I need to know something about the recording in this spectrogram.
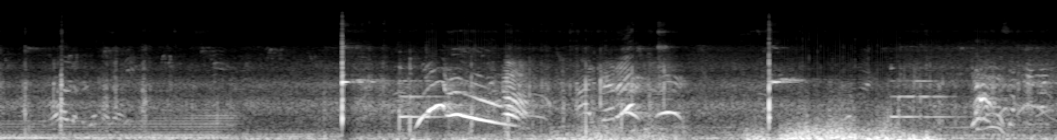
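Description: A softball bat hitting the ball with a sharp crack and a brief ringing ping, followed by players shouting; a second crack of the same kind comes about four seconds later. There is low wind rumble on the microphone shortly after the second hit.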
